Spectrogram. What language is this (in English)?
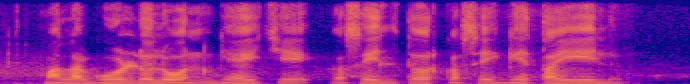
Marathi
